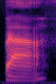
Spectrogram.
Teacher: So you might hear a speaker from Manchester say BA with a short A, while a speaker from London or Oxford says bath with a long a sound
